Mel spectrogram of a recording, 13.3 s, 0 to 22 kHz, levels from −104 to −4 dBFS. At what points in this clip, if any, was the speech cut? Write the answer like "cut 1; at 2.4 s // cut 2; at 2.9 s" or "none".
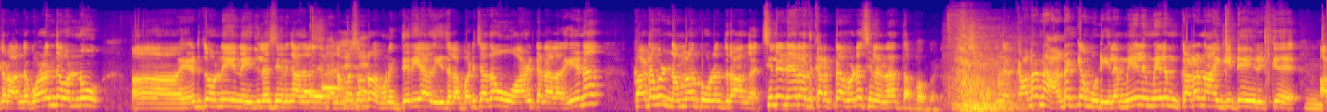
cut 1; at 9.9 s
